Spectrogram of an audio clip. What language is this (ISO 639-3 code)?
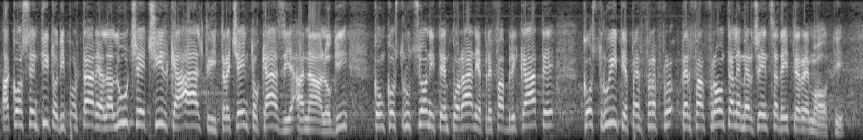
ita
